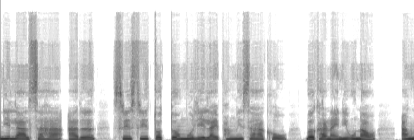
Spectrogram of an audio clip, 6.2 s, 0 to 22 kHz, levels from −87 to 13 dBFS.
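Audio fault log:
Throughout: Opus compression, likely. The speech sounds plainly grainy and rough, with noise-filled bands standing in for detail, yet it stays fullband up to about 20.3 kHz, which points to the music mode running short of bits at roughly 24 kbps.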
